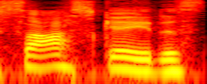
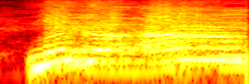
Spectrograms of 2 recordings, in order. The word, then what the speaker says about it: Yasuke: That's like Sasuke, the Black Samurai. The Sasuke or Yasuke? Like I don't trust his pronunciation.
